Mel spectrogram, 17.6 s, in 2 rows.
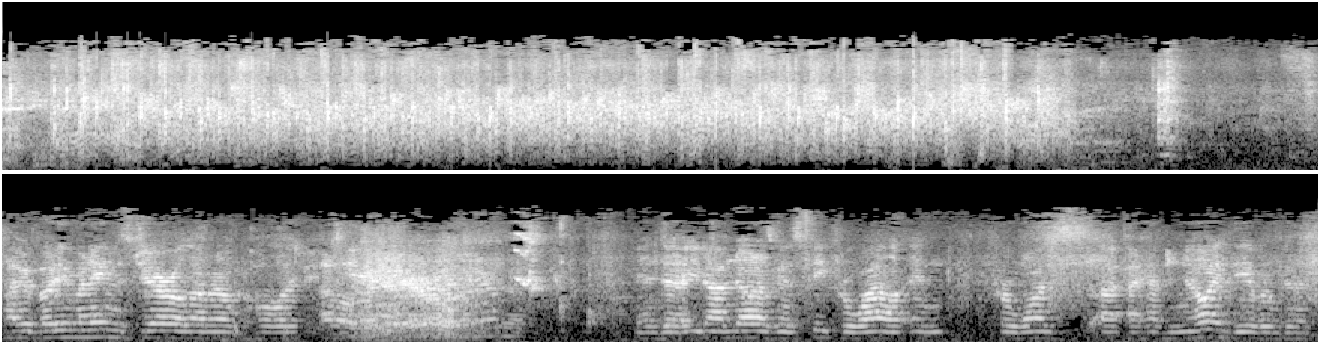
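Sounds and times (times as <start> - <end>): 
audience at a meeting clapping to welcome a speaker: 0.0 - 7.5
speech: 9.2 - 12.1, 13.2 - 17.5.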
